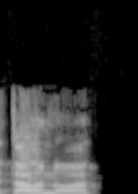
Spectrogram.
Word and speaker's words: Talanoa: What does Talanoa mean? Am I pronouncing that right? Yeah, Talanoa. You did fine.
